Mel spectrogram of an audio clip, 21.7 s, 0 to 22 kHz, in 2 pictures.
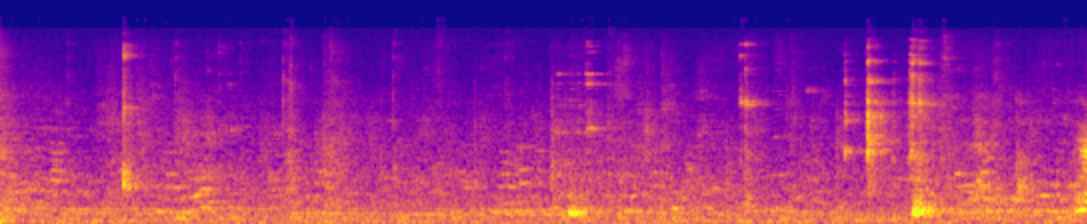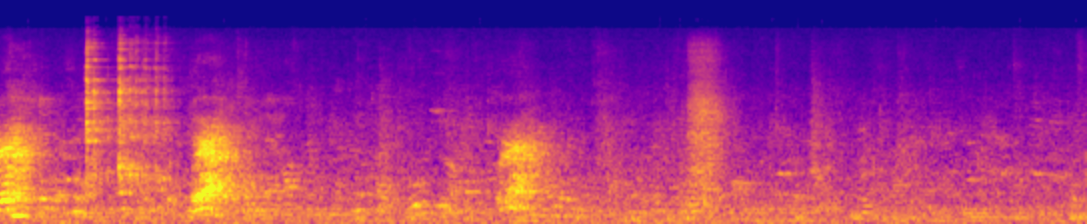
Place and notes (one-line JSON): {"title": "Hoog-Catharijne CS en Leidseveer, Utrecht, Niederlande - hallway with noise", "date": "2012-05-07 14:57:00", "description": "in front of a media market strange noises distort the recording or better: the recording becomes a sensor for the radiation that distorts the sound", "latitude": "52.09", "longitude": "5.11", "altitude": "17", "timezone": "Europe/Amsterdam"}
